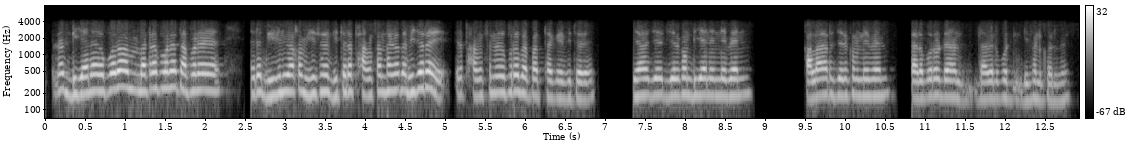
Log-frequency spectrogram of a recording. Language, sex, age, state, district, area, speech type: Bengali, male, 18-30, West Bengal, Jalpaiguri, rural, conversation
